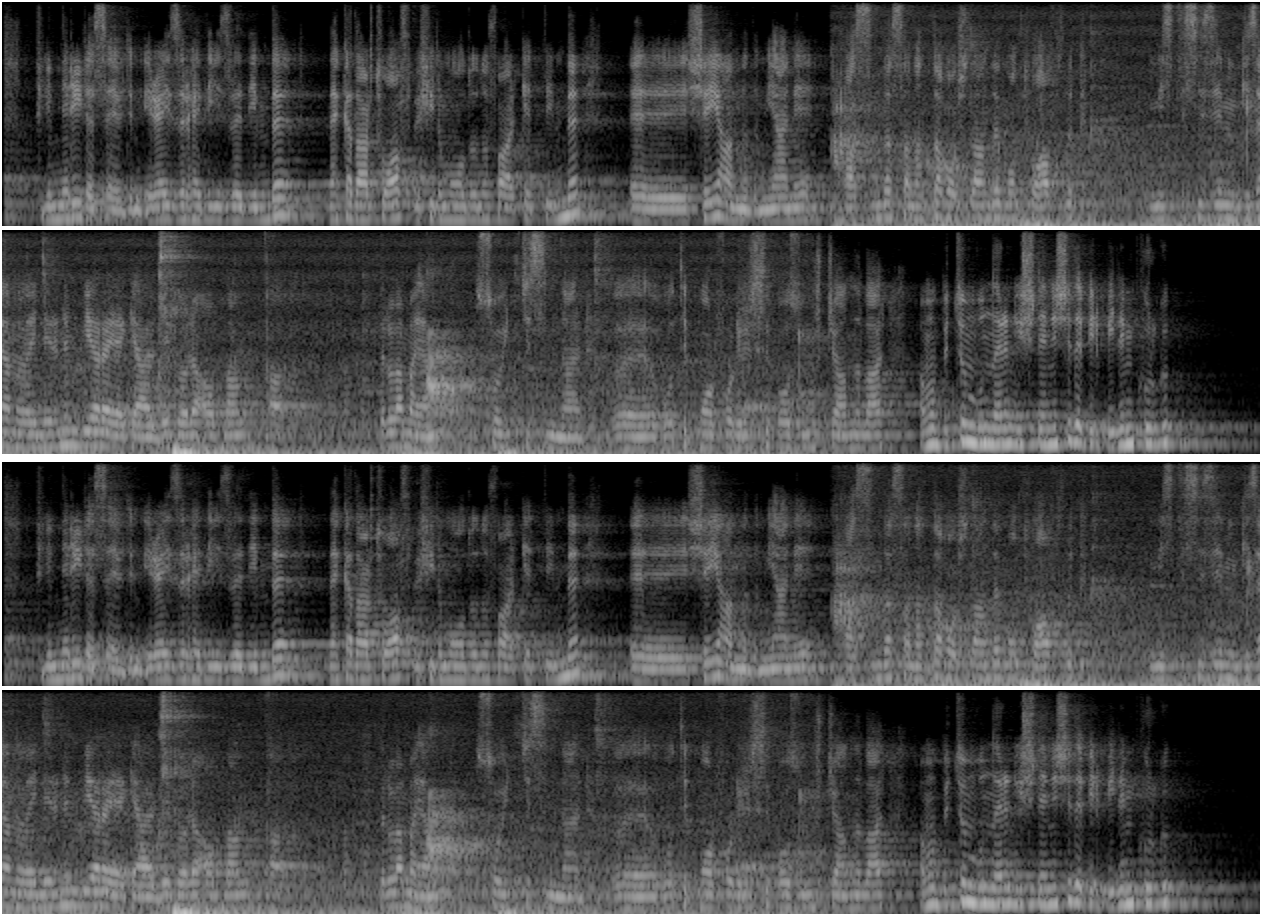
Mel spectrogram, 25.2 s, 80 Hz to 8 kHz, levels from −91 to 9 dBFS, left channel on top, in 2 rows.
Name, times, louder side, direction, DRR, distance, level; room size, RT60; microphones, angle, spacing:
voice 1, 0.0-2.9 3.2-6.0 6.3-8.1 8.4-10.7 11.5-16.9 17.3-24.2, left 1 dB, 20° left, 10 dB, 1.0 m, -33 dB
sound 1, 8.3-20.7, equal, 75° left, 5.0 m, -32 dB
24.0 x 18.0 x 9.1 m, 2.5 s
head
